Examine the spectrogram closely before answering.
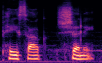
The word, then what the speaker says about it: Pesach Sheni: resulted in the communication of the law of Pesach Sheni so like a delayed so ver and it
